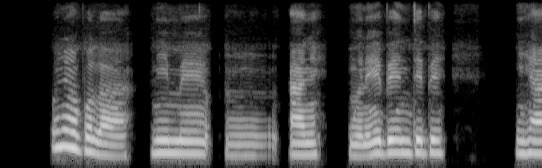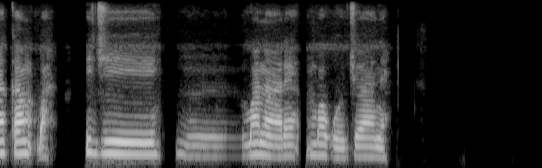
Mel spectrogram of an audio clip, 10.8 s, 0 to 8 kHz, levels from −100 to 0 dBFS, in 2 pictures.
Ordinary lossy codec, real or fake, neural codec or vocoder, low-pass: none; real; none; none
